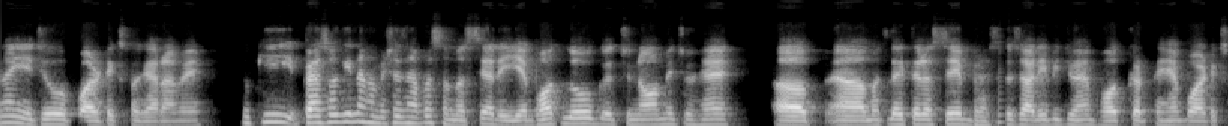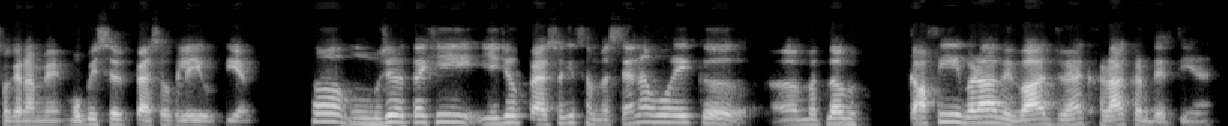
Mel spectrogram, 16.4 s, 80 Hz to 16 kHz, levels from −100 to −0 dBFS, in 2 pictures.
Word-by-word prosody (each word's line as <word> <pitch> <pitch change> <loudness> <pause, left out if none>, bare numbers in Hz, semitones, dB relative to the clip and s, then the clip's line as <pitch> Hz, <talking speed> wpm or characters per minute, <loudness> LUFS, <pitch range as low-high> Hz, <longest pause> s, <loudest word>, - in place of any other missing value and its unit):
ना 195 - -1
ये 170 -6 -1
जो 150 +1 +1
पॉलिटिक्स 130 0 +2
वगैरह 120 -1 -1
में। 125 0 -4
क्योंकि 185 +10 -7
पैसों 195 +3 +4
की 225 - -1
ना 220 0 0
हमेशा 190 -1 -4
से - - -5
यहाँ 175 -1 -2
पर 195 - -3
समस्या 150 -1 -3
रही 130 -3 -2
है। 135 - +3
बहुत 155 +2 +3
लोग 165 -2 0
चुनाव 140 0 -1
में 155 - -7
जो 145 0 -11
है 150 +1 +4
अ 150 +1 -5
अ, 130 0 +6
मतलब 135 +2 -4
एक 145 - -5
तरह 145 0 +3
से 150 +2 +2
भ्रष्टाचारी 135 +2 -1
भी 140 - -9
जो 135 -1 -3
है, 140 - 0
बहुत 130 0 0
करते 125 - -2
हैं 125 +1 -2
पॉलिटिक्स 125 0 0
वगैरह 125 0 +1
में। 125 0 -5
वो 130 - -1
भी 150 - -3
सिर्फ 150 0 -2
पैसों 140 - +2
के 135 - -10
लिए - - +1
ही - - 0
होती 130 +1 -7
है। - - -4 0.5
हाँ, 230 -1 +2 0.2
मुझे 180 +6 +2
लगता 200 0 -1
है 200 - +1
कि 215 - -6 0.3
ये 165 - -2
जो 195 +2 0
पैसों 145 +5 +3
की 190 - -5
समस्या 155 -3 -6
है - - -8
ना 210 - -1
वो 205 - -1
एक 195 0 -2
अ, 465 - -4
मतलब 160 +2 -1 0.3
काफी 220 -1 +2
बड़ा 185 +1 +6
विवाद 145 +1 +5
जो 140 - -2
है - - +1
खड़ा - - +4
कर - - -2
देती - - -8
है। - - -14
150 Hz, 265 wpm, -24 LUFS, 130-180 Hz, 0.5 s, अ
